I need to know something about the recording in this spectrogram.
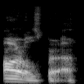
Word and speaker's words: Arlesburgh: debate about this but we asked an actual british person who said arlesburgh and then we asked her to say how she would say it if she was living back in britain and then she said arlesboro so that i mean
